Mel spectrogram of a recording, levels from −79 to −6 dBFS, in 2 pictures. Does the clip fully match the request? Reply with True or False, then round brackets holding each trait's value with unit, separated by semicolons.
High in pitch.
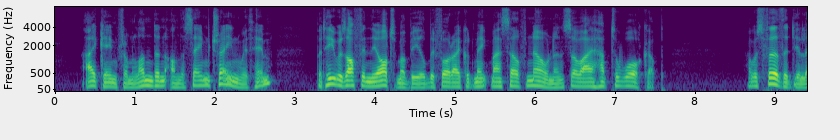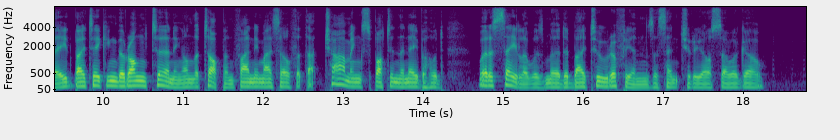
False (110 Hz)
